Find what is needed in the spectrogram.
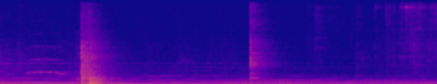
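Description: Background music with held notes, and a workshop door thudding shut about a second in, followed by a lighter click about a second and a half later.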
